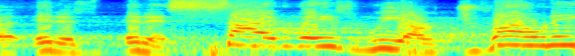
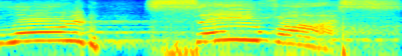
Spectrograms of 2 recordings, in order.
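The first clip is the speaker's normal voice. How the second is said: put-on, very high, frantic yelling crying out; 10 semitones higher than usual. Retelling how the disciples woke Jesus in the storm: acting out disciples yelling. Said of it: "They're yelling at Jesus".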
